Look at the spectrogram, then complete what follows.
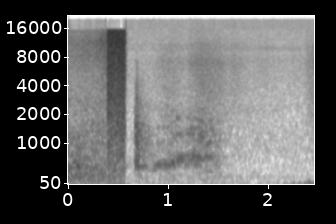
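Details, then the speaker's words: Lada Vesta door opening: a thump, then a low drawn-out creak sliding in pitch for about a second, like a shed door; a dry hinge or check strap is suspected, not confirmed, and lubrication is planned. "открываем дверь и слышим такой звук как будто в сарае до открывается дверь не какая-то в уазике"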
